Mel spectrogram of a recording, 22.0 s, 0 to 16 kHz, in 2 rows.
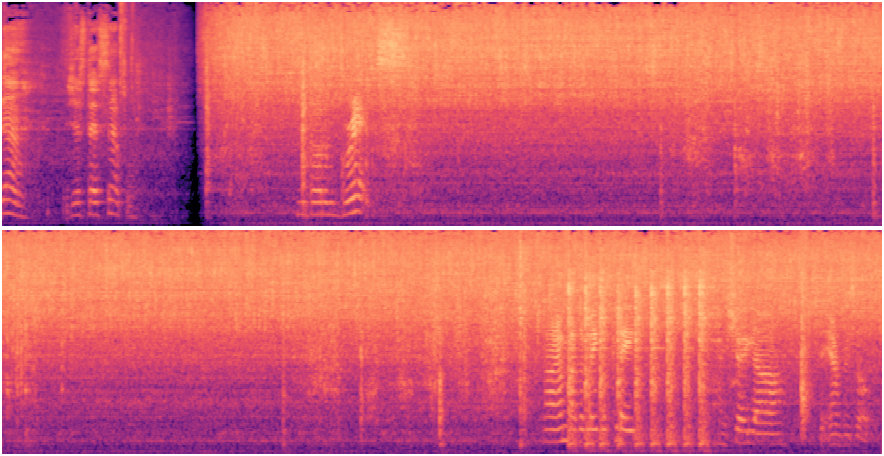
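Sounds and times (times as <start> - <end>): grits being stirred in pot: 2.5 - 20.2
utensil scraping against pot: 2.6 - 5.5, 8.1 - 11.9, 14.4 - 20.0.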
